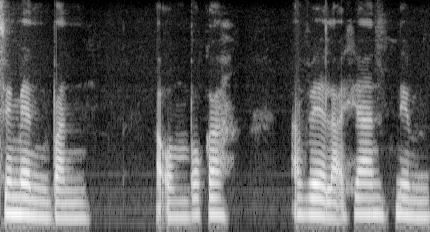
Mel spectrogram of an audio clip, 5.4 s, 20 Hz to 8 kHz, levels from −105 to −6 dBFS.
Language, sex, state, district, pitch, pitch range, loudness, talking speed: Mizo, female, Mizoram, Aizawl, 155 Hz, 145-170 Hz, -18 LUFS, 110 wpm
